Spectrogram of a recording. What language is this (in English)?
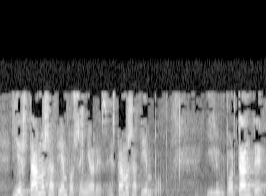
Spanish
